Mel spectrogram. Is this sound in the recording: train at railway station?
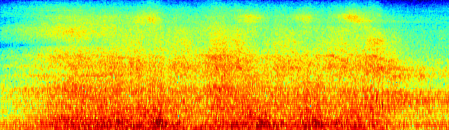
yes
